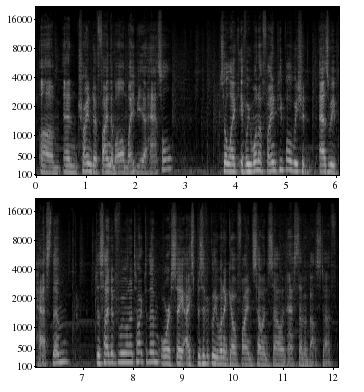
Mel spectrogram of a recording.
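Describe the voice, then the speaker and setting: A man's voice: a little high, normal speed, a little mellow. A man hosting a video game playthrough, chatting casually and reading narration aloud, with game music behind him. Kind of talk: casual gameplay chat with read-aloud narration.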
